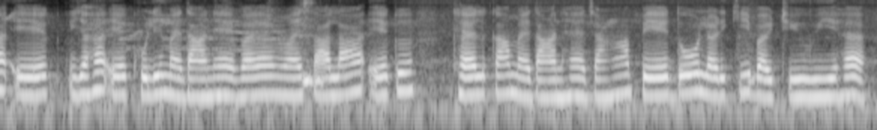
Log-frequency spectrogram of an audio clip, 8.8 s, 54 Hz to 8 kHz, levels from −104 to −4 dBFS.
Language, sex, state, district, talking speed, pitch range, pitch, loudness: Maithili, female, Bihar, Supaul, 135 wpm, 200-220 Hz, 210 Hz, -20 LUFS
